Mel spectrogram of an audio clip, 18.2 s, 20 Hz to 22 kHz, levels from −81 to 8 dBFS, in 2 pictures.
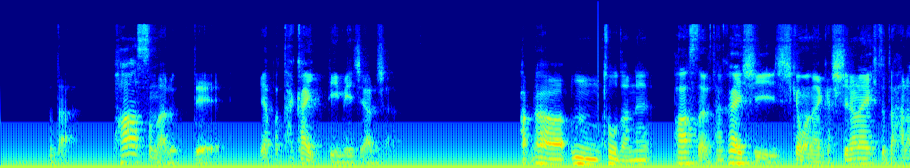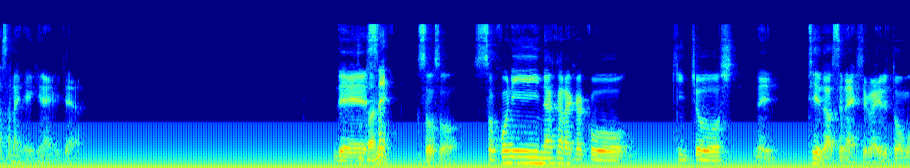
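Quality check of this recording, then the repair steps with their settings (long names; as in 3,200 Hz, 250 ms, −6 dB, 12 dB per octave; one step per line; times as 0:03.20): mains buzz 60 Hz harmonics 18 −32 dBFS
0:05.98: click −14 dBFS
0:16.05–0:16.06: drop-out 11 ms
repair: click removal
hum removal 60 Hz, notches 18
repair the gap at 0:16.05, 11 ms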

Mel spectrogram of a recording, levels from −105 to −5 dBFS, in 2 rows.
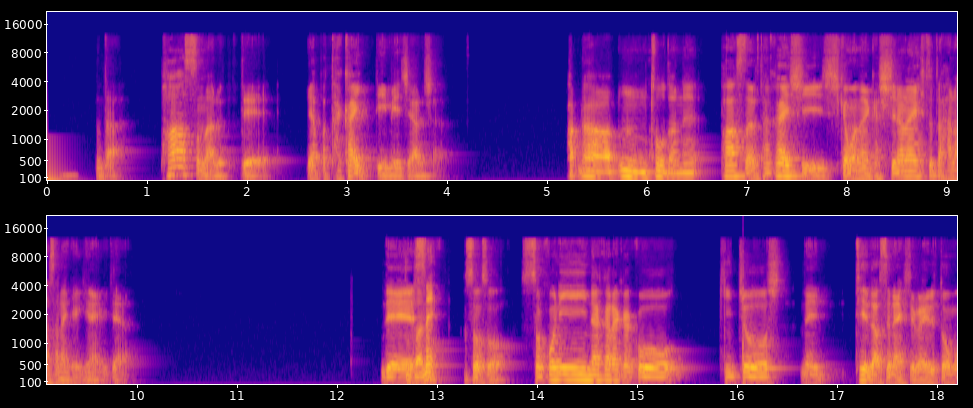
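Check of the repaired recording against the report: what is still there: none of them is left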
